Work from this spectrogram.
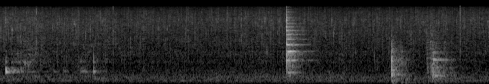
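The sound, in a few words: peri peri fish and vegetables frying in a pan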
